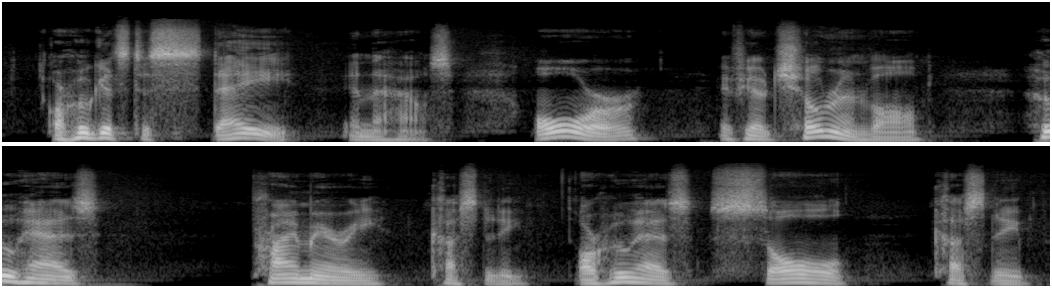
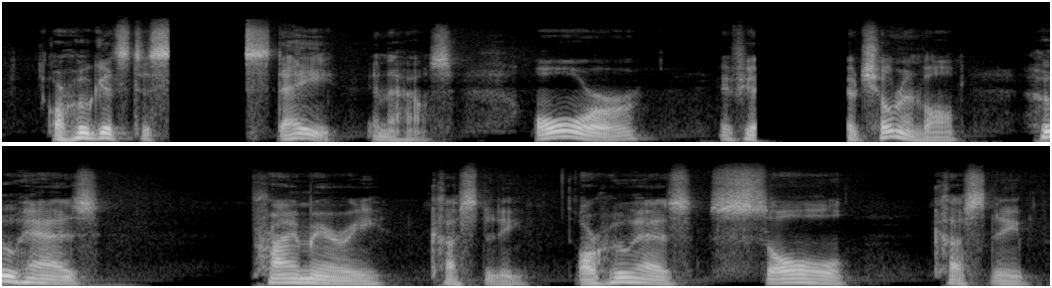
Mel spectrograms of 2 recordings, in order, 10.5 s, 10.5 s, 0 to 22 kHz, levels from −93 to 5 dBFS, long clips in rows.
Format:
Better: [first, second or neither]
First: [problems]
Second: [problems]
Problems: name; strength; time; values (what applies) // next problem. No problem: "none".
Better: first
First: none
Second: audio freezing; at 1 s and at 4 s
